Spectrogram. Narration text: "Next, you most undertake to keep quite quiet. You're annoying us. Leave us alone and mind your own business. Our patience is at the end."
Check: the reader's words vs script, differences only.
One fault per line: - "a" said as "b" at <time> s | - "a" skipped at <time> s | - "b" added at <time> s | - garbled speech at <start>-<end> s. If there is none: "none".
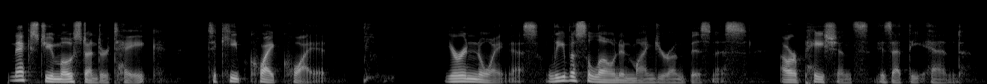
none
